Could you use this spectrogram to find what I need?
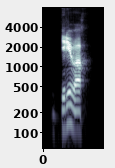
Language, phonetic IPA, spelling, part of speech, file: Russian, [dʲɪrʲɪˈvax], деревах, noun, Ru-дерева́х.ogg
- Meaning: prepositional plural of де́рево (dérevo)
